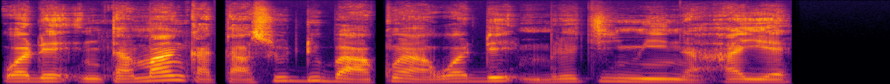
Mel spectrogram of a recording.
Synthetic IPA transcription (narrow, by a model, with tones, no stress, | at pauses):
wɔ˨dɪ˨n̩˨tʰã˨mã˦ŋ˦kʰa˨tʰa˨sʊ˦du˦baː˨kʰʊ̃˦a˨wɔ˦dɪ˦m̩˨m˨e˦tʰi˦ɲĩː˦nã̰˨a˨jɛ˦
